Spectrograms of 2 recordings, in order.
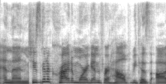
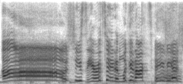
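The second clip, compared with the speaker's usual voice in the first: excited shout; 12 semitones higher than usual. Real, not acted. Excited reaction to the fight.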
